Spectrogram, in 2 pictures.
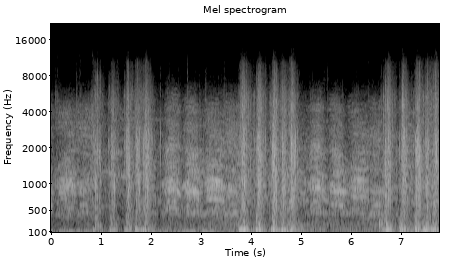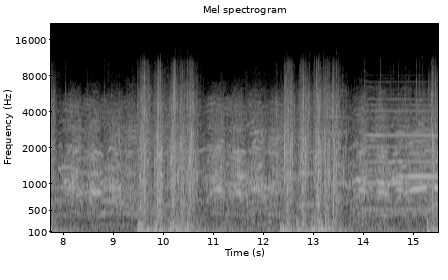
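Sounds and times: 
a few hundred baseball fans under an awning in Rockwall cheering: 0:00.0 - 0:15.5.

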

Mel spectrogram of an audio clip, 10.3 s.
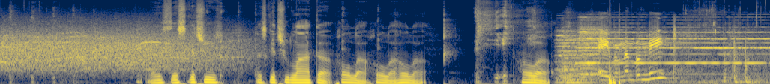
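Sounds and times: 
applause: 0:00.0 - 0:03.6
speech: 0:01.9 - 0:09.2.

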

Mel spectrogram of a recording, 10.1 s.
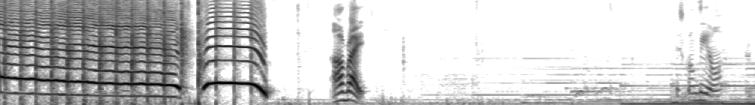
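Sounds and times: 
audience clapping to welcome a singer: 0:00.0 - 0:03.3
speech: 0:04.5 - 0:05.0, 0:09.0 - 0:09.7.

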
